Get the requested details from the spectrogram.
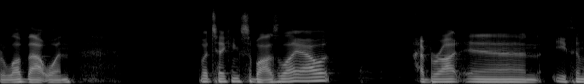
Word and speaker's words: Szoboszlai: And the craziest part about that is that I always say his name wrong, but I took Szoboszlai out. Actually, I said that right, Luke? – Good job there.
